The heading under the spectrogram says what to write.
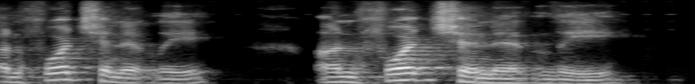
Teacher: Yes, we make a CH sound. So pretend that T is a CH.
